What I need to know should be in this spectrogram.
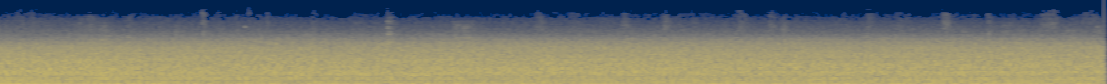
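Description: A steady jet airliner cabin roar fills the air in flight.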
